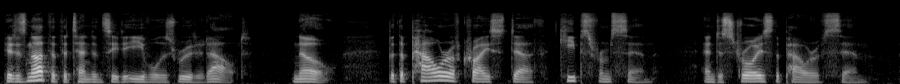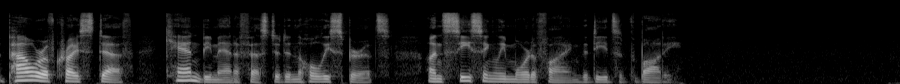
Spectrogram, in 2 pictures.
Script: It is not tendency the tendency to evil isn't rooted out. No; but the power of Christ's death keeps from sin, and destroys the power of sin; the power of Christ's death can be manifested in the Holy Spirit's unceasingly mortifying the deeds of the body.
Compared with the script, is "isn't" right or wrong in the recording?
wrong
